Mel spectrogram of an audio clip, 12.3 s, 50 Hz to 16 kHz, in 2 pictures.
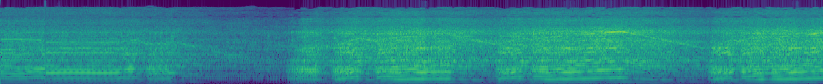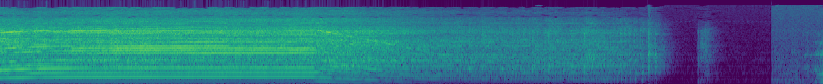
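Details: Husqvarna 455 Rancher chainsaw after a new spark plug, air filter already ruled out, on owner-mixed fuel: screams at high revs, then pitch sags and labours each time it bites wood. It is bogging under load; cause not confirmed.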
